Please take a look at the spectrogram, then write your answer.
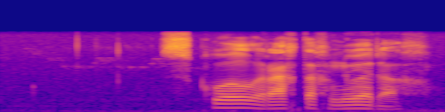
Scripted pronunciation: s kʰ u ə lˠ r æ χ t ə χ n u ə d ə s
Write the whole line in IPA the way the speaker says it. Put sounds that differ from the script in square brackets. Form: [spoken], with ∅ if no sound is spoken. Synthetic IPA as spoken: s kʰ u ə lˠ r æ χ t ə χ n u ə d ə [χ]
